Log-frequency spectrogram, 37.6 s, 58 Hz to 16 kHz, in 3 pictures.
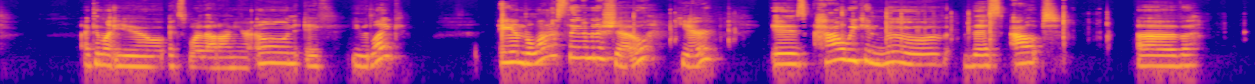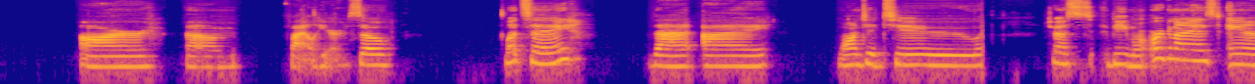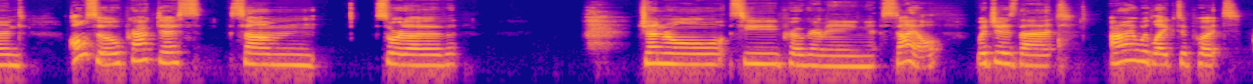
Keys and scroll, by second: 5.4 Escape, 6.0-7.2 typing, 8.4-12.2 typing, 10.5 Escape, 16.0 shift+;, 17.4 Return.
